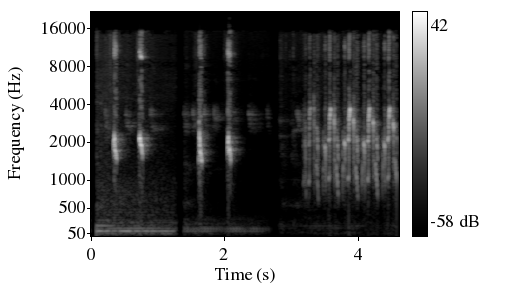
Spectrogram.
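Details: Yellow-vented bulbul song played in the afternoon as a lure to get other birds singing: four clear, short slurred notes spaced apart, then a fast bubbly run of chattering phrases, over a low steady hum.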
